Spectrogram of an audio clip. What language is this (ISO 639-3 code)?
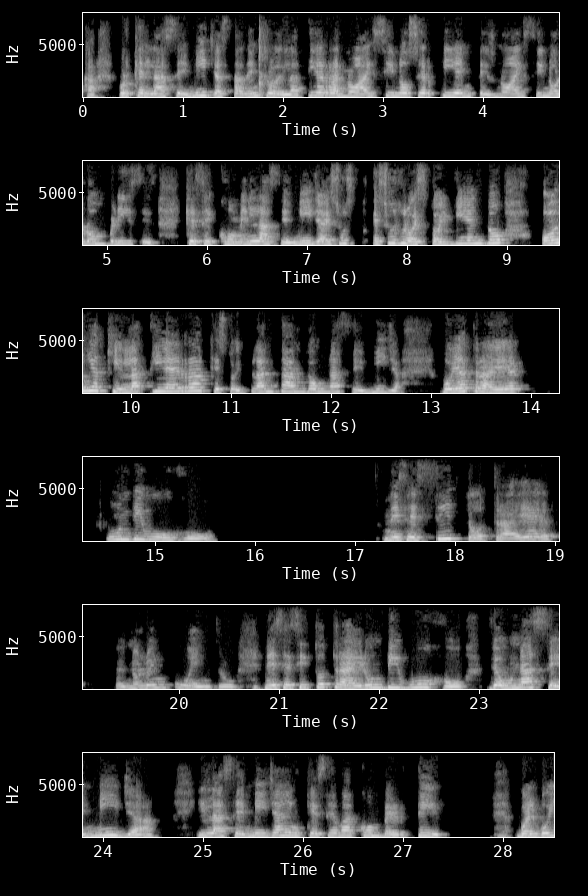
spa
